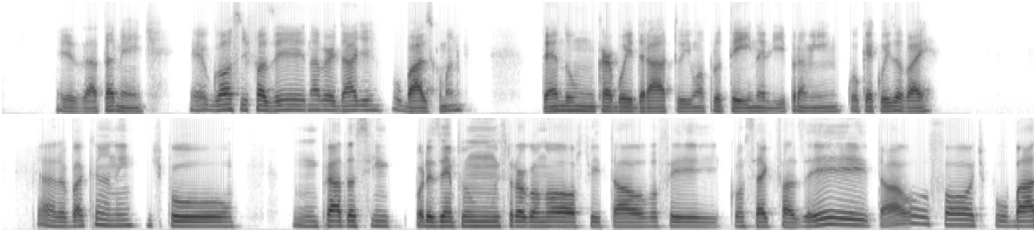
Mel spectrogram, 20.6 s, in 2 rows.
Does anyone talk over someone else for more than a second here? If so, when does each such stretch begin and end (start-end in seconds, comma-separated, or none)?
none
